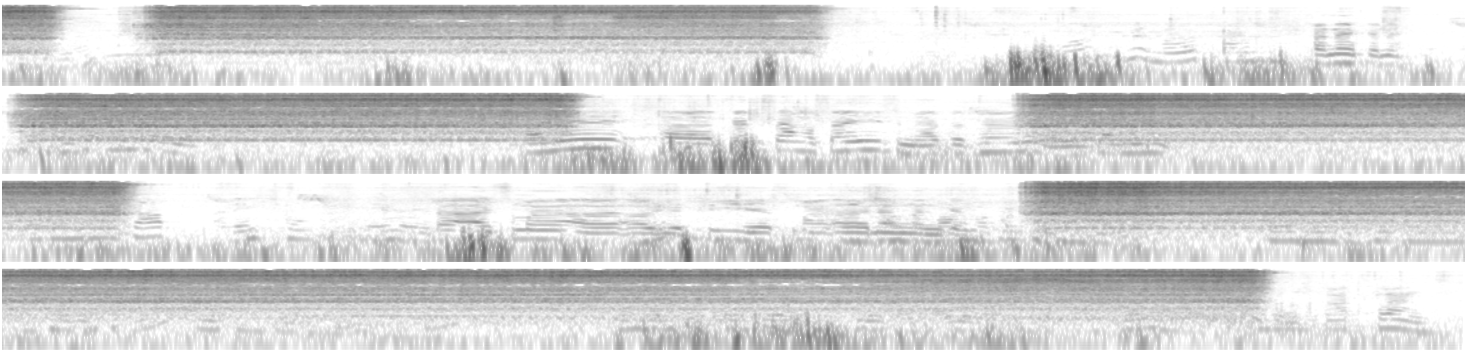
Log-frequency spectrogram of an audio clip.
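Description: An electric hedge trimmer buzzes loudly in repeated bursts.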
